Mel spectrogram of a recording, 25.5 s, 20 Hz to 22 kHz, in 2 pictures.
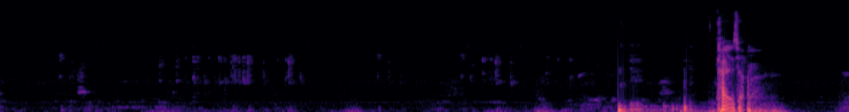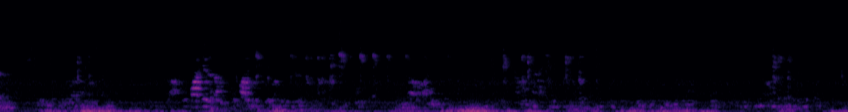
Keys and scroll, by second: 2.7-4.1 typing, 3.4 alt+s, 9.0 2, 17.1 shift+d, 17.5 shift+d, 17.8 ctrl+z, 18.0 ctrl+z, 20.3 ctrl+z, 20.3 2, 21.2 alt+s, 24.3 w, 24.8 w.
